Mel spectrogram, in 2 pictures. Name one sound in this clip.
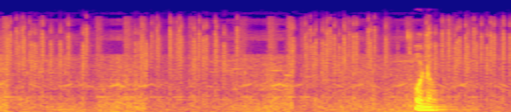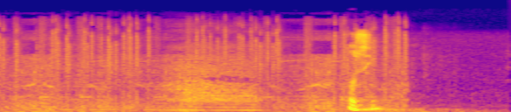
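Cartoonish battle sound effects pop and crackle rapidly.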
